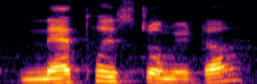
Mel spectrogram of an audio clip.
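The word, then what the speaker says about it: Gnathostomata: of this word is nathostomata some people call it uh or say it gnathoistometer where g is silent so this uh this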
